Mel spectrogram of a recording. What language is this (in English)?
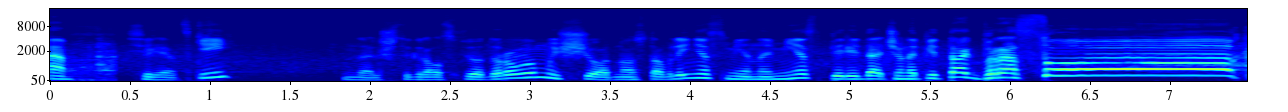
Russian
